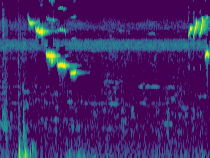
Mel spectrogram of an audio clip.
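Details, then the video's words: Brown-chested jungle flycatcher singing a morning 'sulingan' flute-style song, used as a training recording for cage birds: a series of high, thin whistled notes stepping downward in pitch over about one second, then a brief burst of high notes after a pause. "Suara sulingan srdc di pagi hari"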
